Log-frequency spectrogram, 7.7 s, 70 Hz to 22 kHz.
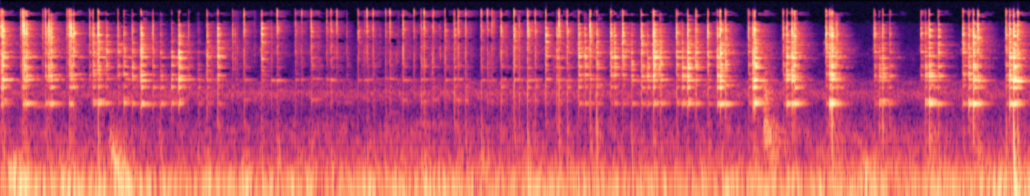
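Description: Long nails tap rapidly and unevenly on the body of a clear glass bottle of water held tilted. Each short, bright click carries a faint glassy ring near 1 kHz that fades almost at once. The tapping forms a quick, irregular patter over a soft low background hum.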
